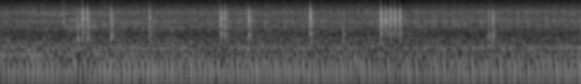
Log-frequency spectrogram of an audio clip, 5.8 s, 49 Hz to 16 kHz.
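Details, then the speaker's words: 1960 Chevy Brookwood wagon engine, revived after 20+ years sitting with rebuilt carb, steady idle with sharp irregular metallic taps every second; suspected rod knock inside the engine, unconfirmed. "whatever it is it's definitely definitely inside the engine there"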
